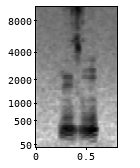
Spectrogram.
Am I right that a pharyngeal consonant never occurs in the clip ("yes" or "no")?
yes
